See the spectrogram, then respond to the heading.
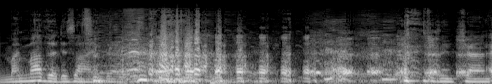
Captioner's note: laughter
